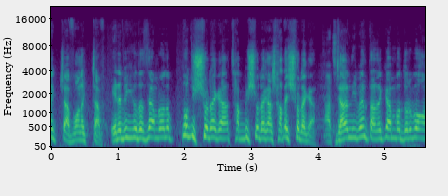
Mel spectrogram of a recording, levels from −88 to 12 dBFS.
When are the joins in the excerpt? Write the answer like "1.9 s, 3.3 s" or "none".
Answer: 0.8 s, 1.8 s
